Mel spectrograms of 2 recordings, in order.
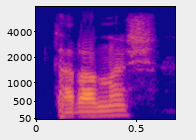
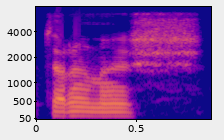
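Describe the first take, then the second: First: The stress is on the second syllable. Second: The stress is on the first syllable. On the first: This is how the old name reads. "reading in the Dutch way, emphasis on the second syllable" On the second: This is how the current spelling reads. "the emphasis is on the first syllable"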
